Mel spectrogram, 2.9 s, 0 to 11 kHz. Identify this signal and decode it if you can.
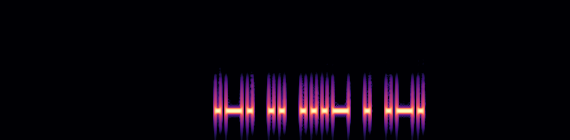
Morse code, heard as a keyed tone, about 44 wpm, 700 Hz. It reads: RIVER
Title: Top 500 Words Repeated 45wpm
